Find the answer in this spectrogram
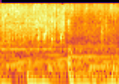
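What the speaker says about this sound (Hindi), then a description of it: "पोटैटो को अच्छे से पूरा लाल होने तक मैं इसमें ही फ्राई करूंगी" Potatoes frying in mustard oil with spices in a hot kadai, giving a steady, loud, close sizzle that continues throughout with a brief stir-like disturbance partway.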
